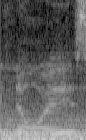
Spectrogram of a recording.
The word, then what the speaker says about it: Noyes: So this is actually Noyes. It's spelled Noyes.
